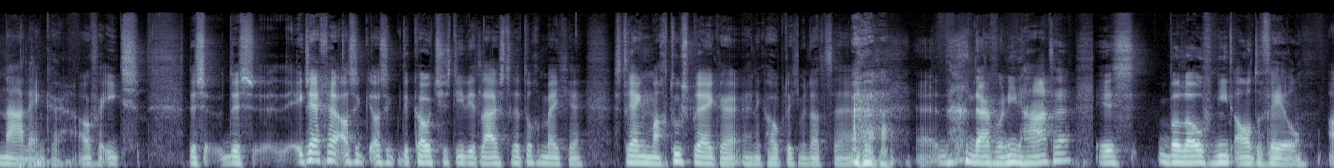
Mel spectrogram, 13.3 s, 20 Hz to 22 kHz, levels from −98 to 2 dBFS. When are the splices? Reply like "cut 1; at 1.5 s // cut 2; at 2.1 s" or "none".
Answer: cut 1; at 3.1 s // cut 2; at 8.0 s // cut 3; at 10.9 s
